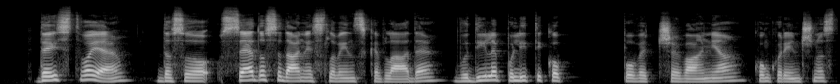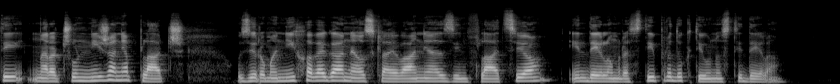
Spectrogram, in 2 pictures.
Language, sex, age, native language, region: Slovenian, female, 18-29, Slovenian, Drava region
